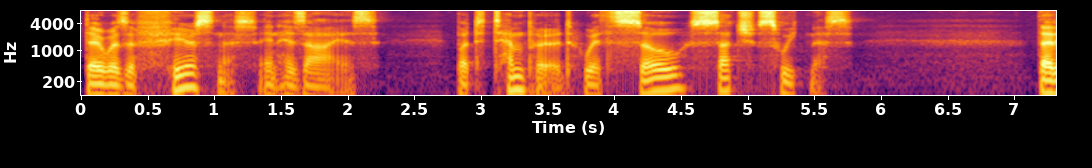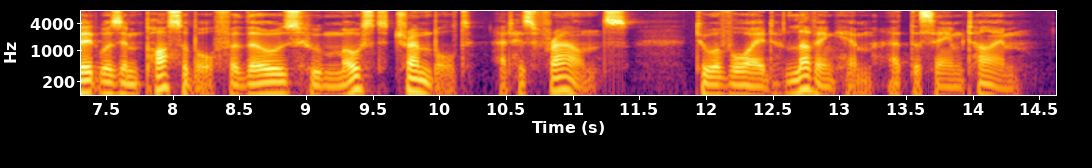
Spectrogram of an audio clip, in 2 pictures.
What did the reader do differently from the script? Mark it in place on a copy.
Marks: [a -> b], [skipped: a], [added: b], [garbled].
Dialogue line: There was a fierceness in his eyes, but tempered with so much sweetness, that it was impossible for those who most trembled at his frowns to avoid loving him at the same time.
There was a fierceness in his eyes, but tempered with so [much -> such] sweetness, that it was impossible for those who most trembled at his frowns to avoid loving him at the same time.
